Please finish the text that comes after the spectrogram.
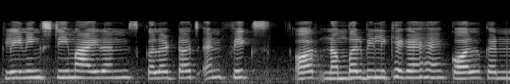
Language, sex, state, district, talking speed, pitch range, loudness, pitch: Hindi, female, Gujarat, Valsad, 190 wpm, 290-320 Hz, -17 LUFS, 310 Hz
